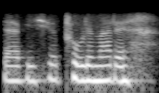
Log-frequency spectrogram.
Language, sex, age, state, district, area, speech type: Bodo, female, 18-30, Assam, Kokrajhar, urban, conversation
